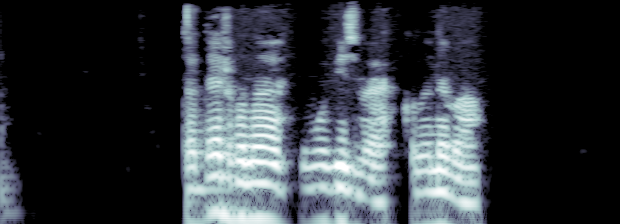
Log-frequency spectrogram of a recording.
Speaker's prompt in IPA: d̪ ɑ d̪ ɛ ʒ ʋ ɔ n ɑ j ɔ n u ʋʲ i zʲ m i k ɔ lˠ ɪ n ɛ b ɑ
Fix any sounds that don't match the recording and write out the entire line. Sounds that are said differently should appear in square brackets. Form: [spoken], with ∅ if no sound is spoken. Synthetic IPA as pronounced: [t̪] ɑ d̪ ɛ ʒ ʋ ɔ n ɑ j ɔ [m] u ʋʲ i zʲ m [ɛ] k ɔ lˠ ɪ n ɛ [m] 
